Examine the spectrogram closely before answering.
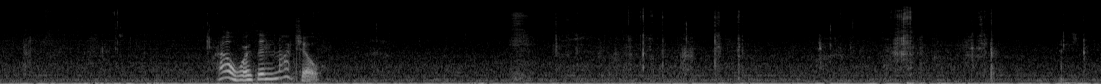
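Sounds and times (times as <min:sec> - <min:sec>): plastic packaging crackling: 0:05.5 - 0:10.1.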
